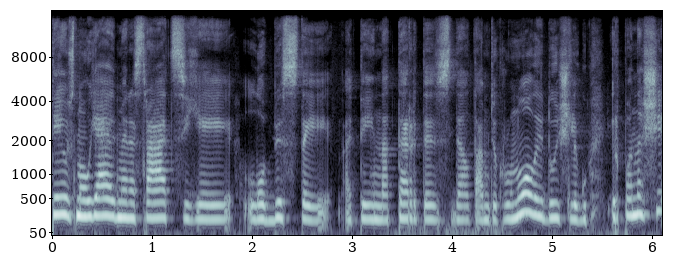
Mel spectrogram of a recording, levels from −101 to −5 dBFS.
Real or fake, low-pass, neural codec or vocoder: real; 14.4 kHz; none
